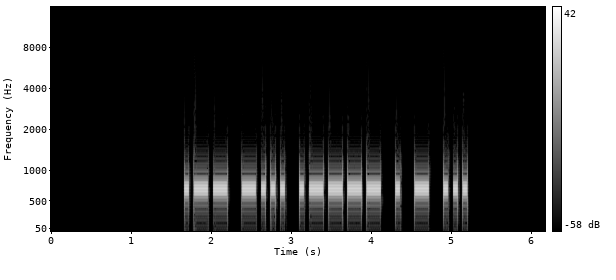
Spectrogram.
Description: Morse code, heard as a keyed tone, about 20 wpm, 700 Hz. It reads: WB1ETS
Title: USA Call Signs - 6 Characters - Repeated 2x - 20wpm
